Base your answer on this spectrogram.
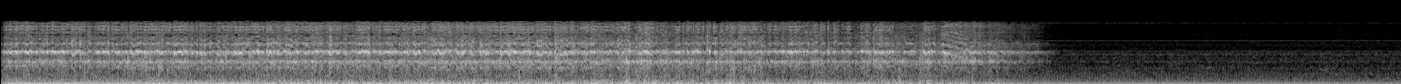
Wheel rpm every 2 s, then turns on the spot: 230, 230, 230, 240, 200, 0, 0.
none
